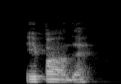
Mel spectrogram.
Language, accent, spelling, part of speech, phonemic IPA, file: French, Canada, épandait, verb, /e.pɑ̃.dɛ/, LL-Q150 (fra)-épandait.wav
- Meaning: third-person singular imperfect indicative of épandre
